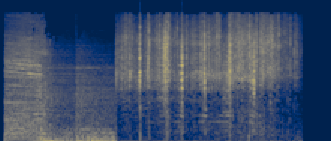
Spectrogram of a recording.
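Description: Channel logo intro sting: a deep bass swell for about a second and a half, then a quick run of sharp clicks and rattles that fades out near the end.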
